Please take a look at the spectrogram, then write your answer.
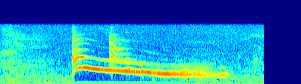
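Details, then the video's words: Boston Terrier that sings when prompted gives one sustained howl that starts high and glides steadily downward for about two seconds, then stops abruptly. "jack le chanteur"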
